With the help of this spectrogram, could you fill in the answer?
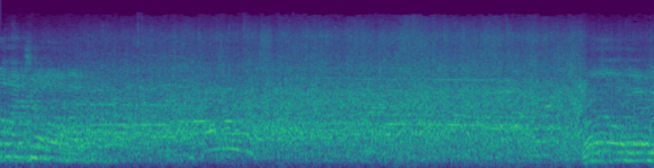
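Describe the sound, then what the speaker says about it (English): Horse show crowd at the Horse of the Year Show Scurry Driving Championship applauding steadily and loudly throughout, a broad wash of clapping in a large arena with faint crowd noise. "Give him a round of applause."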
